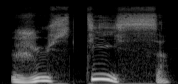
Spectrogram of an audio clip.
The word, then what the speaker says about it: justice: La différence entre les deux, ça va être la différence entre le E, justesse... et I, justice, justesse, justice.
